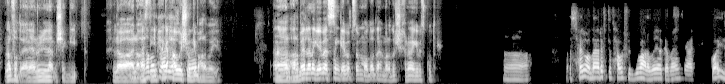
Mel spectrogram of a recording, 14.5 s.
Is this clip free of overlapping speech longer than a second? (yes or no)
no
